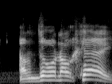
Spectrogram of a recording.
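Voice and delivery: talking through a mouthful of food, loud and high. Answering how they are doing, talking with mouth full. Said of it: "I got chicken cutlet hanging out of my mouth".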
